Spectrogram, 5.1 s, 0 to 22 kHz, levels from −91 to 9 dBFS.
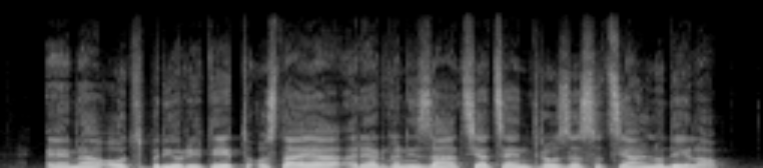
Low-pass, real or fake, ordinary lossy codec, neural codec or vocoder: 19.8 kHz; fake; none; vocoder, 48 kHz, 128 mel bands, Vocos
